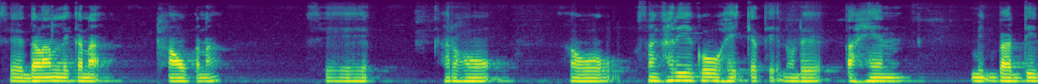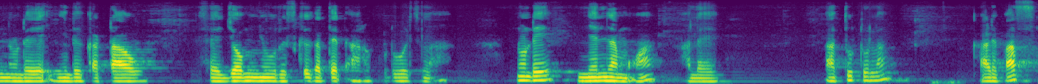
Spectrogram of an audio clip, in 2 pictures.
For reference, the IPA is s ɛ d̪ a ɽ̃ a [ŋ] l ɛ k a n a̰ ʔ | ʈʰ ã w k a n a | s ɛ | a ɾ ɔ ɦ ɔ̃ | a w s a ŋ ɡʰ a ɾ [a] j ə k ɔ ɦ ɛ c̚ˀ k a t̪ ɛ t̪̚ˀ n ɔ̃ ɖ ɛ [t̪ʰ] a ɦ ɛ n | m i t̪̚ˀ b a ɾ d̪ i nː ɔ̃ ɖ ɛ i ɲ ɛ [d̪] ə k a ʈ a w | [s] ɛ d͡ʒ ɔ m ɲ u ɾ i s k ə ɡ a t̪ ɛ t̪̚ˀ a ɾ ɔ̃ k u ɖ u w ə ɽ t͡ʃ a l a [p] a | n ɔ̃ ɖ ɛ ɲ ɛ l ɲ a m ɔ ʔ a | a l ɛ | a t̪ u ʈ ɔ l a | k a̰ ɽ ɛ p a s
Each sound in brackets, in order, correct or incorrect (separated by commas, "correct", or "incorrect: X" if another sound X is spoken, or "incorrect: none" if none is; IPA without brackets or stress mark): incorrect: n, incorrect: i, incorrect: t̪, correct, correct, incorrect: ʔ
